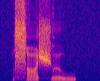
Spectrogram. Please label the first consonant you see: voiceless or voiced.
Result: voiceless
